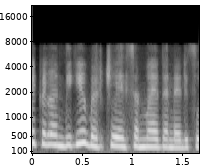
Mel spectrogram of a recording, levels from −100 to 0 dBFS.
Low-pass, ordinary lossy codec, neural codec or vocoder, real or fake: 7.2 kHz; none; codec, 16 kHz, 0.5 kbps, FreqCodec, larger model; fake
